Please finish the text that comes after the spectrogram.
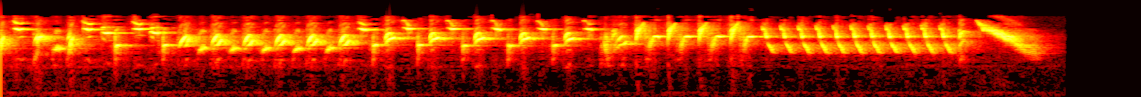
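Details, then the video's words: European goldfinch giving a clean song: fast run of high twittering, tinkling notes, then a rapid even trill and a final downward-sweeping buzzy note; no other sounds. "Clean Song of the GOLDFINCH | Chant chardonneret"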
